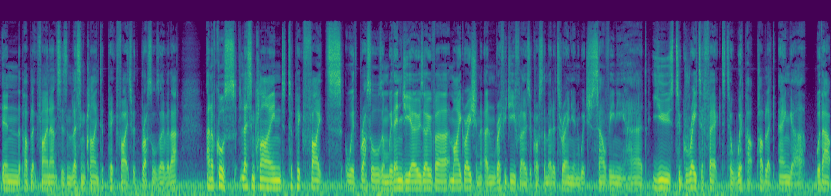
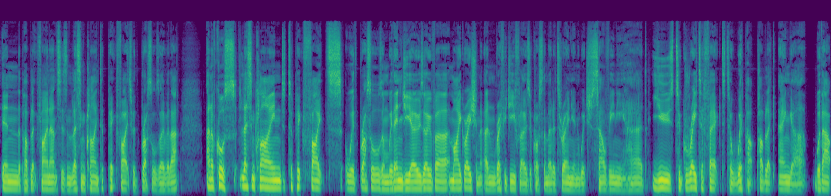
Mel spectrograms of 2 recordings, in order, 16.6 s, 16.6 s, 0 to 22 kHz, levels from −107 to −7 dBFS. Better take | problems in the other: second | low rumble; faint; throughout; 25 dB below the speech

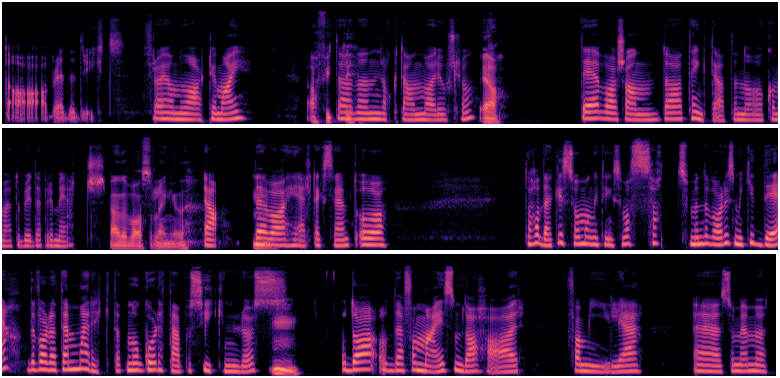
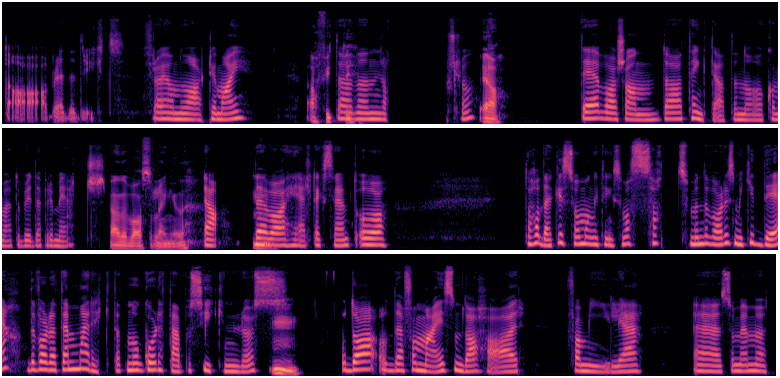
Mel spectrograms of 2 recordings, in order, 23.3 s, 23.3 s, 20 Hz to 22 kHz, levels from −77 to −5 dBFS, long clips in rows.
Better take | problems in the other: first | audio cutting out; at 4 s for 0.5 s

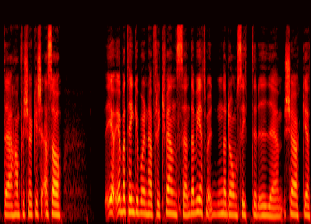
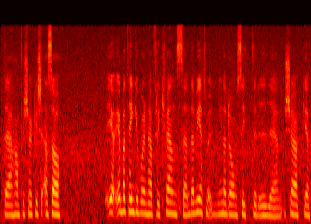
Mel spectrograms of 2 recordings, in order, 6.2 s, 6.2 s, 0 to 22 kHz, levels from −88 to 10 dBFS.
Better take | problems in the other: first | hiss; noticeable; throughout; 15 dB below the speech

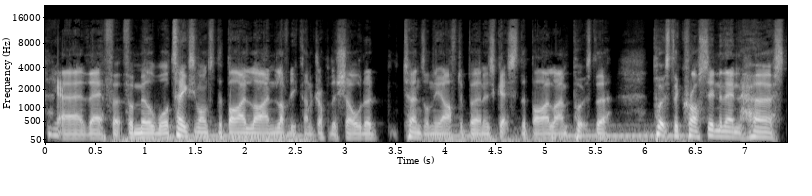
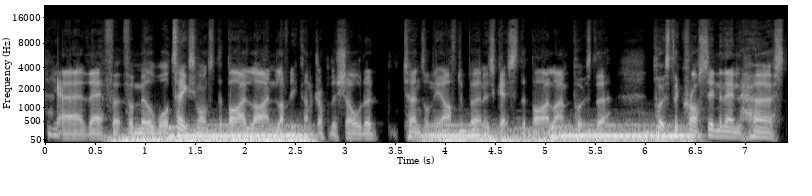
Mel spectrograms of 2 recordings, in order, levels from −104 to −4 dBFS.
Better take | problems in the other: first | low rumble; loud; from 0.5 to 2.5 s and from 4 to 6.5 s; 3 dB below the speech; faint in the first

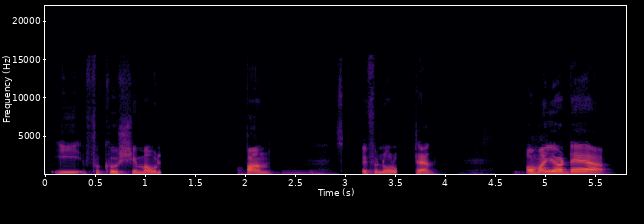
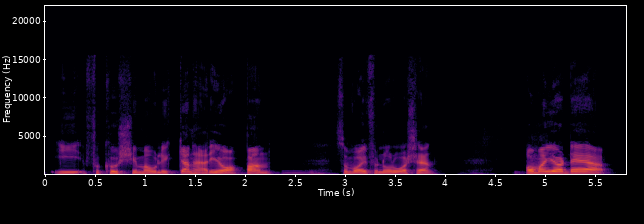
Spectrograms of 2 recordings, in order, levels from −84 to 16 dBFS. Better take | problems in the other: second | audio cutting out; at 1 s for 1 s, at 3 s and at 3.5 s

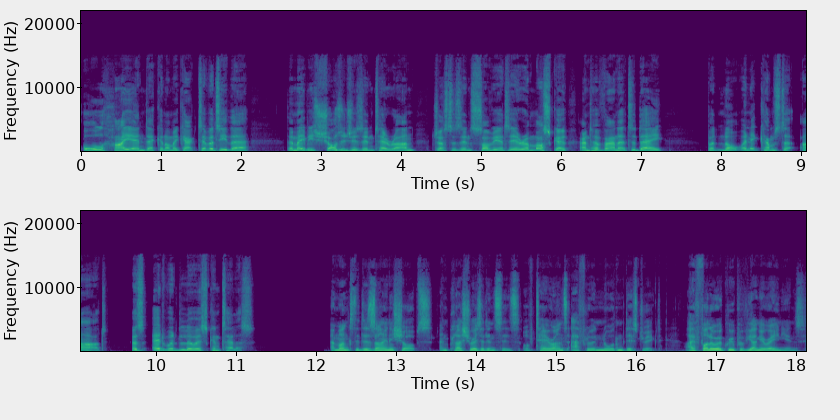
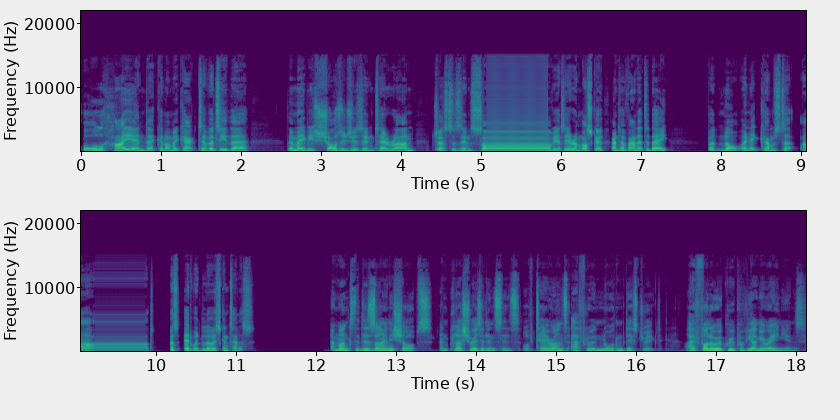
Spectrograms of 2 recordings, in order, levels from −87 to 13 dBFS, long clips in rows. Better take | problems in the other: first | audio freezing; at 5 s for 1 s and at 9 s for 0.5 s

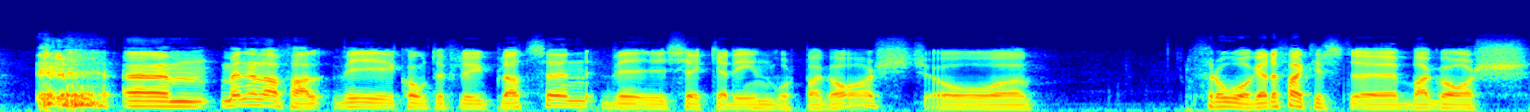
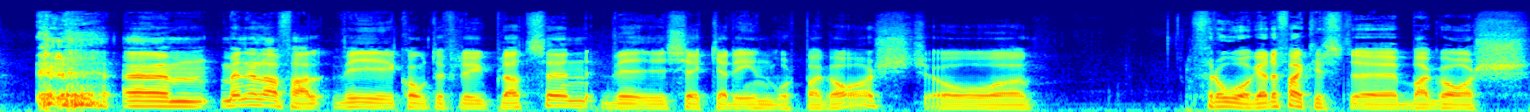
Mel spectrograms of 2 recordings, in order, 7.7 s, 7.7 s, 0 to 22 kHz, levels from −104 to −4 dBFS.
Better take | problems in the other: second | muffled; very slightly; fading above 4 kHz

